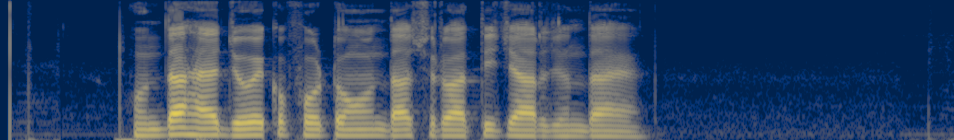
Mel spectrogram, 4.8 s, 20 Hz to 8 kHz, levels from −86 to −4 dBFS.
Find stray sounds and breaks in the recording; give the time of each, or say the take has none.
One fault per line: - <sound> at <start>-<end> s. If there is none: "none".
none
